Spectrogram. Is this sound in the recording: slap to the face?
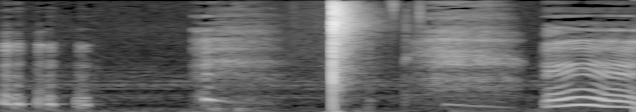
yes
